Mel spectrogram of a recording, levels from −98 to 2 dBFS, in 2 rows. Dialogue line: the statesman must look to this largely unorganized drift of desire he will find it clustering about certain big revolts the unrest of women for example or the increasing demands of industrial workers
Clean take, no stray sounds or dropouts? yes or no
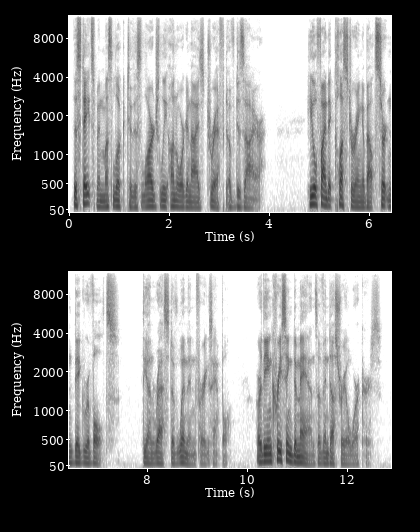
yes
